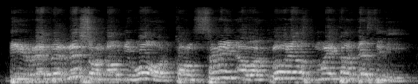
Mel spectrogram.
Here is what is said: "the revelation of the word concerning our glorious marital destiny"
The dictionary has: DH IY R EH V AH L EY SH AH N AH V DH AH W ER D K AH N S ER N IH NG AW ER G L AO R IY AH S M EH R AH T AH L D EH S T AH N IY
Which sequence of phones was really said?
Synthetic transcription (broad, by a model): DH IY R EH V AH L EY SH AH N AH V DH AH W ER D K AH N S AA IH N AW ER G L AO R IY AH S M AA AH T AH D EH S T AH N IY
